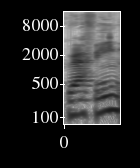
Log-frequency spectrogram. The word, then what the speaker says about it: graphene: So you did a post on something called graphene. I don't know if I'm saying that correctly. – Yeah, sure.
